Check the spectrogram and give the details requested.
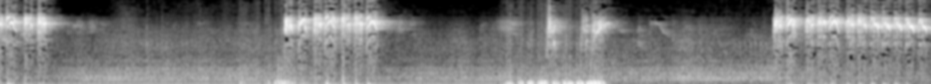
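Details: Female sogok ontong (little spiderhunter) calling to provoke rivals: short bursts of very high, rapid chattering separated by quiet gaps, with some low rustling or fluttering noise.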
